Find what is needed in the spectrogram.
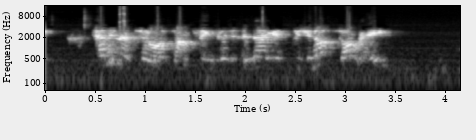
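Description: A person talking over a telephone line in a recorded call, the voice thin and narrow-sounding, stopping shortly before the end.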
